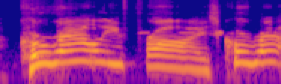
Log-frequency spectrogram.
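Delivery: put-on very high, shrill child's cheering yell. Retelling how a kid at a game kept shouting: imitating a kid yelling. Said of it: "He just would yell".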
